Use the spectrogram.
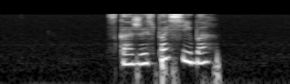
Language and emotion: Russian, positive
